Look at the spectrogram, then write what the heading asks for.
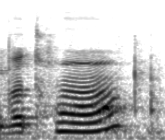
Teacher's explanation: the N is nasalized in France so that's why we say Vuitton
